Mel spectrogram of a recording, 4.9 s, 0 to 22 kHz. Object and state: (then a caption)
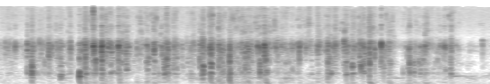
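Plastic spray bottle shaken with water inside. A clear plastic spray bottle with a black trigger head, hollow and partly filled with water, is held in one hand and shaken. It gives a rapid run of bright, dry sloshing clicks and taps, strongest around 2 kHz with almost no low end. The shaking trails off quietly at the end.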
